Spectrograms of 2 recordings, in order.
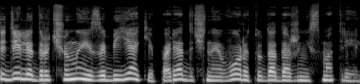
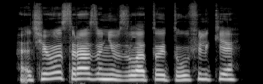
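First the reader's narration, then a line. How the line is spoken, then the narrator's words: Chuckle from a corner. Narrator (Russian): Хохотнули откуда-то из угла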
